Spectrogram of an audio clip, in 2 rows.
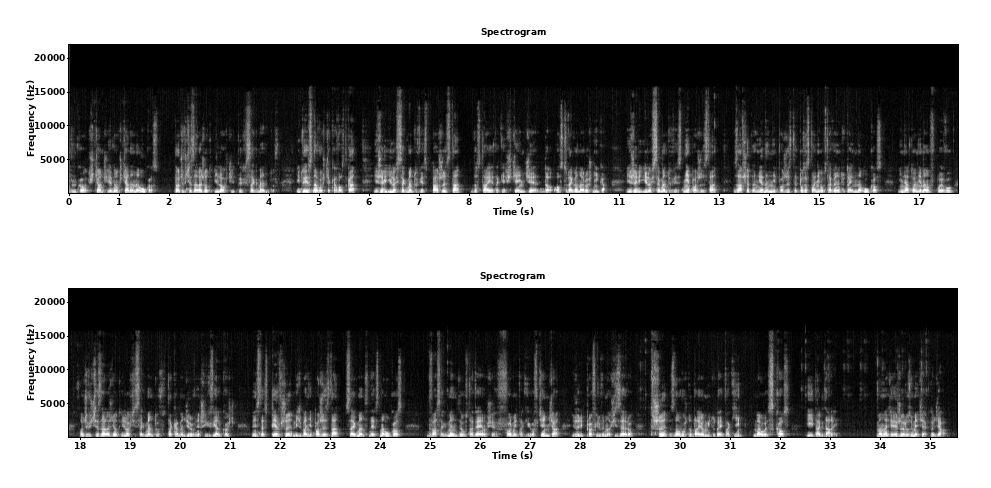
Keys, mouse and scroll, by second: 0.0 middle click, 0.7 middle click, 1.7-2.1 scroll up 1, 7.9 scroll up 1, 8.3 middle click, 12.7 click, 16.6-18.0 middle drag, 19.0-20.9 drag, 25.1 click, 29.1 click, 31.7 click, 32.3 click, 32.7 click, 33.1 click, 33.5 click, 33.8 click, 34.2 click, 34.7 click.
